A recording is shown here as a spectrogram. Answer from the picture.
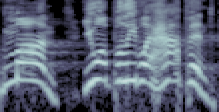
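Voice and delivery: high, loud call to mom, bursting with news; excited little sister. Retold or imitated. Sister runs home shouting to mom, high and excited. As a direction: shout the news like a breathless kid.

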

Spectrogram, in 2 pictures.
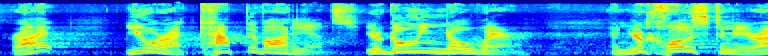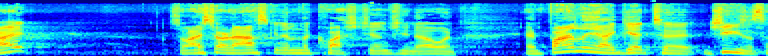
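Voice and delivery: ordinary delivery

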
